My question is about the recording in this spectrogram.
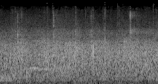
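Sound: audience clapping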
